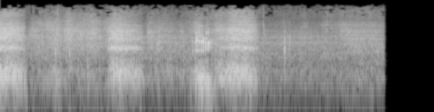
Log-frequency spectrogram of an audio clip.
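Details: Domestic pig making a handful of short, rough oinking grunts over about four seconds, spaced irregularly, then the sound cuts to silence.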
